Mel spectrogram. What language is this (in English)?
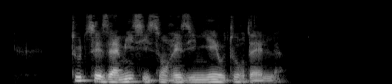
French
